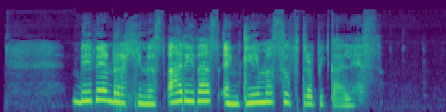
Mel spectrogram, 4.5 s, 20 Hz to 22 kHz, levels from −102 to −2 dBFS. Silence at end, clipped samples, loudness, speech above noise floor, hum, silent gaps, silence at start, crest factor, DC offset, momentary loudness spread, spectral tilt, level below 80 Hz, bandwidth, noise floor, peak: 0.75 s; under 0.1%; -22 LUFS; 48 dB; none; none; 0.75 s; 22 dB; under 0.1%; 13 LU; -3 dB/octave; -70 dBFS; 14.5 kHz; -71 dBFS; -2 dBFS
